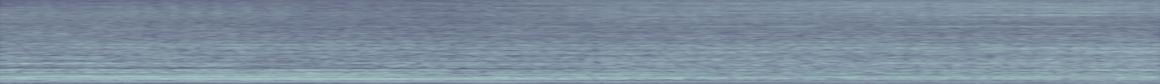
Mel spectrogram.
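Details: Kubota riding mower, sat years after dying with a horrible noise, now running fairly steadily with rough light ticking about three to four per second; owner calls it a horrible lifter tick and suspects a slightly bent valve.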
